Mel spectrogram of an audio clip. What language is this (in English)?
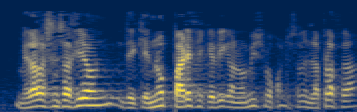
Spanish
